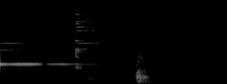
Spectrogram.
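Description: Small brass bell ringing out and fading slowly after a strike, several clear tones dying away together. Two brief faint noises come around the middle.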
